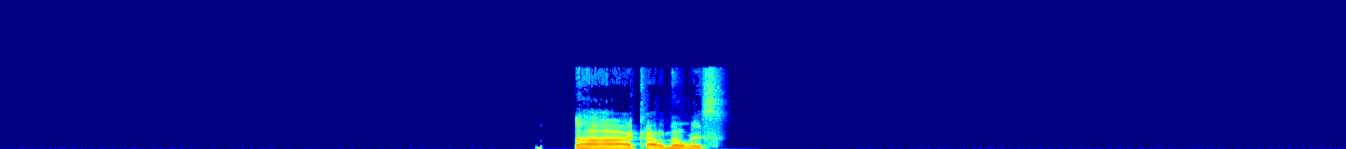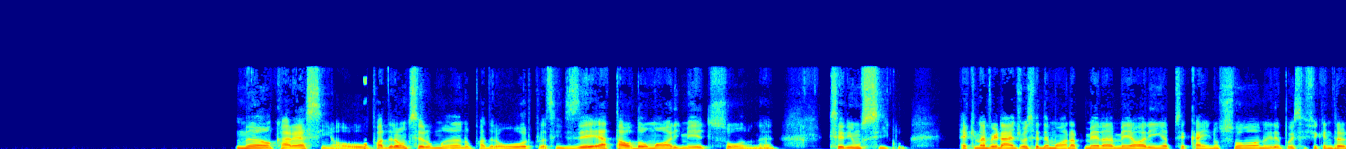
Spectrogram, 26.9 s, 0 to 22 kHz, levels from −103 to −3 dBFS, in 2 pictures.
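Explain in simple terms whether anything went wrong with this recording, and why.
Two short bursts of DAB burbling break into the speech, at 17.03 to 17.12 s and 21.06 to 21.12 s. Weak digital radio reception let uncorrected errors into the audio data, so short blips of noise break into individual frequency bands.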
